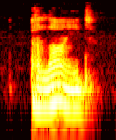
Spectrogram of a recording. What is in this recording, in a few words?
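"allied", British English; pronunciations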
